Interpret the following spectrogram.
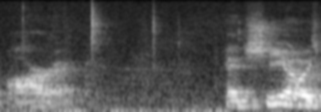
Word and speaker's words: Arick: Grandpa, this guy right here, he always said Grandma's name Arick, a very guttural Arick.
